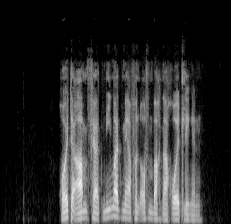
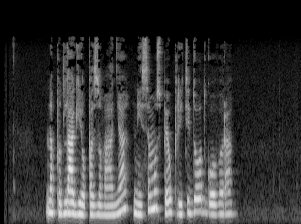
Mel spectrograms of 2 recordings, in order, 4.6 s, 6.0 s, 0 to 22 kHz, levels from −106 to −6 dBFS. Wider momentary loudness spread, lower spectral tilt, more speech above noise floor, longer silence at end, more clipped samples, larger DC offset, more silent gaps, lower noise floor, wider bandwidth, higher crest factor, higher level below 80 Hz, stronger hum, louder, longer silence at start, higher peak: first, 12 LU vs 9 LU; about the same, -6 dB/octave vs -6 dB/octave; first, over 66 dB vs 47 dB; second, 0.65 s vs 1.35 s; neither; neither; neither; first, under -90 dBFS vs -71 dBFS; second, 7.6 kHz vs 11.5 kHz; about the same, 24 dB vs 22 dB; first, -60 dBFS vs -70 dBFS; neither; about the same, -24 LUFS vs -24 LUFS; first, 1.2 s vs 0.9 s; about the same, -2 dBFS vs -4 dBFS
